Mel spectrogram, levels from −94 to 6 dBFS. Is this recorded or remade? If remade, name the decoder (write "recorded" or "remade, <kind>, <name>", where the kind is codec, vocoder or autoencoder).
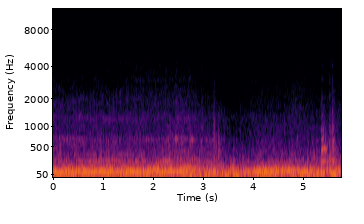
remade, codec, HILCodec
